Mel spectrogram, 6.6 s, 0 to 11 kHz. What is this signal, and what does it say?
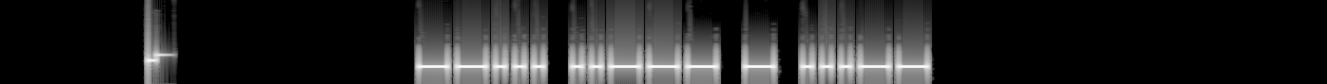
Morse code, heard as a keyed tone, about 25 wpm, 700 Hz. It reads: 72T3
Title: Common Cut Numbers - 4-Digit 25wpm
